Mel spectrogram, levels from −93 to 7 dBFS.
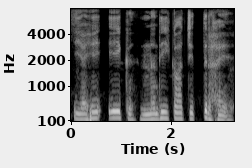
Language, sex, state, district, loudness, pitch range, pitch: Hindi, male, Uttar Pradesh, Budaun, -25 LUFS, 130-165 Hz, 145 Hz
